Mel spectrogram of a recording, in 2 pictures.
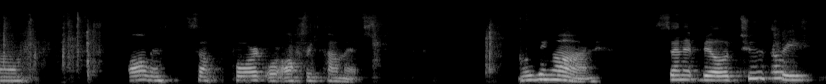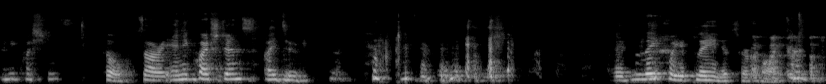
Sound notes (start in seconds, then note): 12.0 participants laughs loudly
